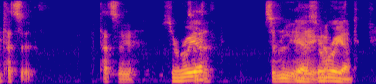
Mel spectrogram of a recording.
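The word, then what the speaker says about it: Tsuruya: Saruya.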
